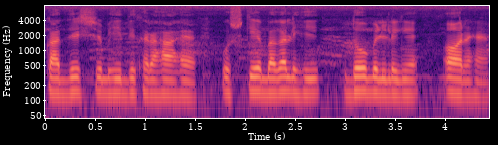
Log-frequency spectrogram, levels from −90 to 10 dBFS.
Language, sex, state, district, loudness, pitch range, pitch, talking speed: Hindi, male, Madhya Pradesh, Katni, -20 LUFS, 135-145 Hz, 140 Hz, 175 wpm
